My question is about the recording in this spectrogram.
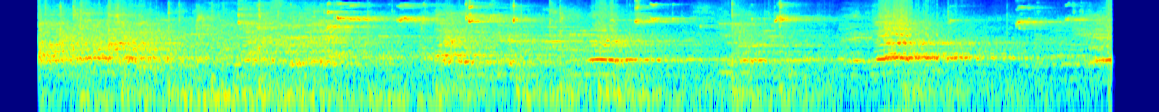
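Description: Live gym sound of a basketball game: a ball bouncing on the hardwood floor, sneakers squeaking and players' voices calling out, echoing in a large gym. The sound begins abruptly about a third of a second in.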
